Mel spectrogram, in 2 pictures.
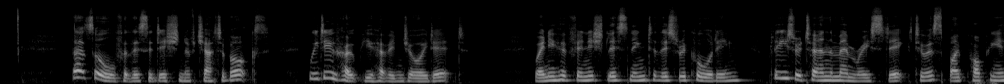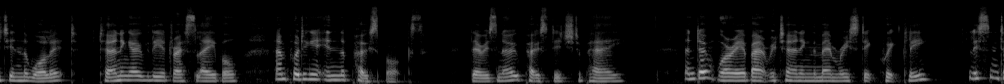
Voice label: Closing Announcement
